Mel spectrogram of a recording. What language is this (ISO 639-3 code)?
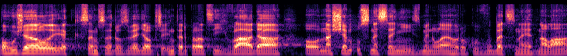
ces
